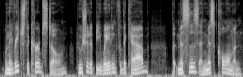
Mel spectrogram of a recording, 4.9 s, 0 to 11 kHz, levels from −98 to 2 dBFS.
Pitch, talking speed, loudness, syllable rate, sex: 120 Hz, 210 wpm, -18 LUFS, 5.8 syllables/s, male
